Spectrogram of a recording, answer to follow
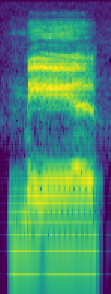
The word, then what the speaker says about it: Mehl: Wenn es um EH geht, dann sprechen wir durch das E durch das H auch lang aus. Also Mehl. Es wird lange ausgesprochen. Es wird lang ausgesprochen.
